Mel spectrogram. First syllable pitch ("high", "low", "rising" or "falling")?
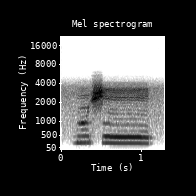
high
